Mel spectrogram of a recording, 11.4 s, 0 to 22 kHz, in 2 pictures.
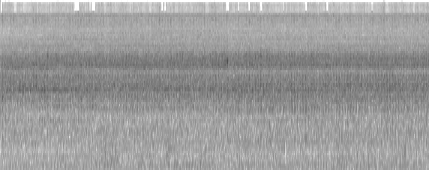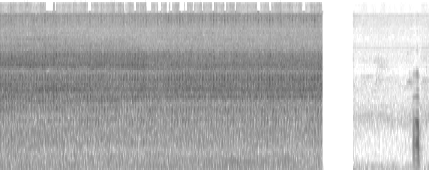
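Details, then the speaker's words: Ford Ranger 2.2 diesel after fixing black smoke, engine light and code P1103 by replacing a cracked intercooler pipe at the throttle body and the air filter: even diesel clatter at settled idle, then shut off; normal idle. "แต่ตอนนี้ผมแก้ไขไปแล้วนะครับรถขับได้เร่งได้ปกติอัตราเร่งกลับมาเหมือนเดิมนะครับ"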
